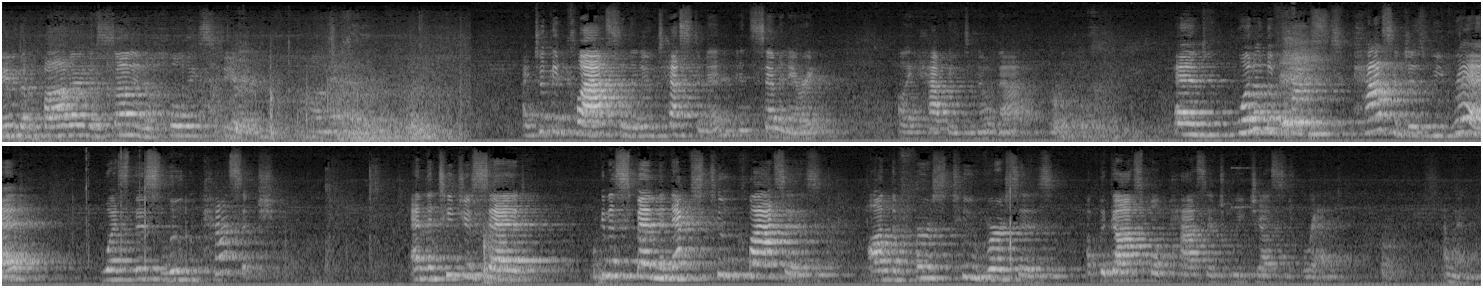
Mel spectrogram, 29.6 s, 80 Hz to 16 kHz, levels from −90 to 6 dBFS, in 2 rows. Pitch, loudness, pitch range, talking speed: 260 Hz, -24 LUFS, 240-315 Hz, 125 wpm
